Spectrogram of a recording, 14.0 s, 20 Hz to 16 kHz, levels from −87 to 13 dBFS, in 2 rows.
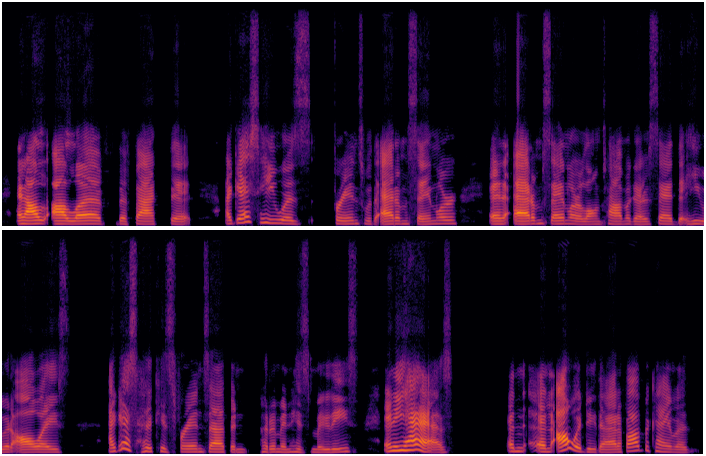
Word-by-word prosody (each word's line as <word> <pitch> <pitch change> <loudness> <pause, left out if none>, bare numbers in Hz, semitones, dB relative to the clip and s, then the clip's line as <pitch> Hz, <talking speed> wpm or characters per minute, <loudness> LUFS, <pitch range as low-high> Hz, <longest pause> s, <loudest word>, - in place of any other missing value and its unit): And 220 - +4
I 215 - +12
l 230 +1 +3
I 210 0 +8
love 210 0 +4
the 205 - -5
fact 195 -1 +1
that 190 -3 -4 0.3
I - - -1
guess 285 +6 0
he 290 -3 -6
was 220 -5 -6 0.2
friends 220 +1 -5
with 200 - -14
Adam 205 +2 +2
Sandler, 215 +4 -5 0.3
and 205 +1 +1
Adam 200 +4 +6
Sandler 215 -2 -3
a 190 - -4
long 190 +1 -5
time 195 0 -3
ago 190 -3 -6
said 200 0 -5
that - - -7
he 210 +3 -9
would 195 0 -4
always, 195 +1 0 0.4
I - - +1
guess, 420 -4 -1
hook 240 0 -6
his 235 -5 -10
friends 210 0 -6
up 200 -1 +2
and 185 -1 -9
put 205 - -8
them 205 0 -7
in 190 - -6
his 200 -4 -12
movies, 195 +5 -6 0.3
and - - +1
he 305 +2 +4
has. 185 - +6 0.6
And 245 0 -4
and 225 -1 +1
I - - +10
would 225 - -1
do 205 -1 -7
that 190 0 -2
if 200 - -8
I 280 +3 +3
became 240 -10 -7
a 180 -1 -9
205 Hz, 225 wpm, -24 LUFS, 195-225 Hz, 0.6 s, I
